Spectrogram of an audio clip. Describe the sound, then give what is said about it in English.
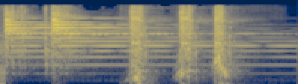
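Bright bells ring out in a festive Christmas holiday music snippet, with five quick jingling hits over sustained chiming tones, moderately loud, with no voices. “But do I hear holiday music?”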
